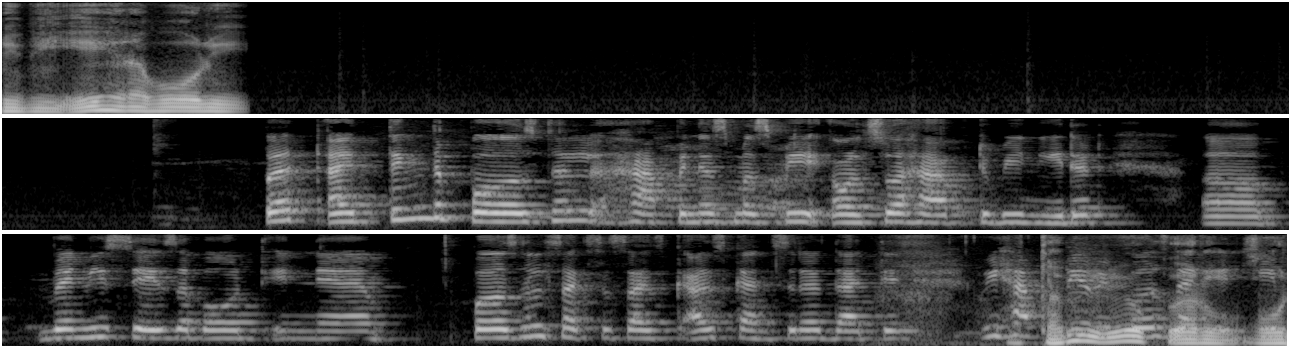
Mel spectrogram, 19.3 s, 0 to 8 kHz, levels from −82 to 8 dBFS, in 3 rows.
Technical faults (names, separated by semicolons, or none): none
